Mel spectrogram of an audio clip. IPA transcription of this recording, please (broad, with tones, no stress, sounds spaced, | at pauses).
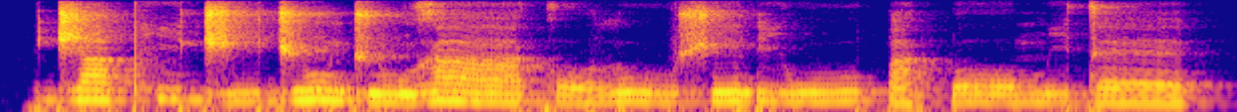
d͡ʒ a˦ pʰ i˦ d͡ʒ i˨ d͡ʒ ũ˦ d͡ʒ ũ˨ ɣ aː˦˨ k o˨ l uː˦˨ ʃ ĩ˦ ɗ i˦ w uː˦ ɓ a˨ k͡p oː˦ m i˦ d ɛ˦˨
